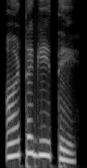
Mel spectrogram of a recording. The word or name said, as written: ಅಡಕೊತ್ತು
